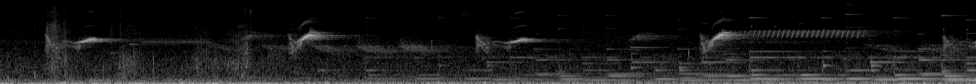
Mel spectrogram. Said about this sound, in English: A male. Pine warbler in the background. Northern cardinal as well.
